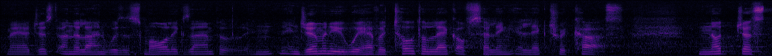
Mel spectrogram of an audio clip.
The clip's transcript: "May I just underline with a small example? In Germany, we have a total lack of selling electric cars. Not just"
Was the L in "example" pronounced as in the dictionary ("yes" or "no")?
no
